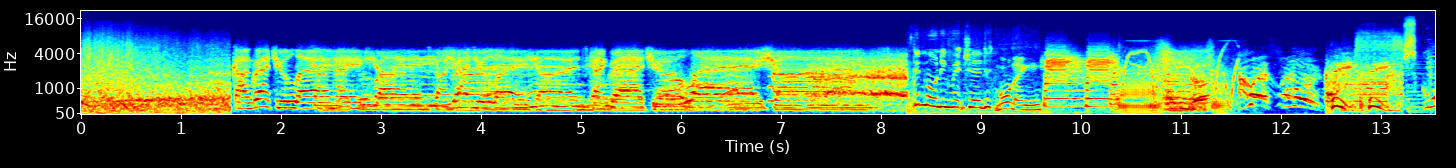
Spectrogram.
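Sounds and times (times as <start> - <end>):
rocket blast-off sound effect in a radio jingle: 0.0 - 1.5
speech: 1.6 - 13.5.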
